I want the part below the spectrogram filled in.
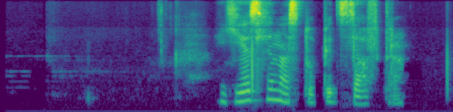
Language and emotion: Russian, neutral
